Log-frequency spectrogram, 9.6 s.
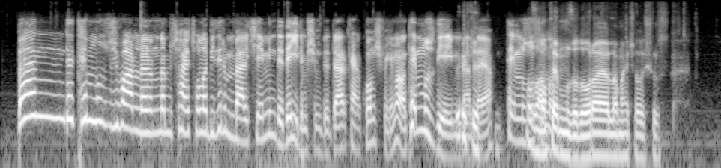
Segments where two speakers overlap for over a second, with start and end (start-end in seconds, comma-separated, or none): none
